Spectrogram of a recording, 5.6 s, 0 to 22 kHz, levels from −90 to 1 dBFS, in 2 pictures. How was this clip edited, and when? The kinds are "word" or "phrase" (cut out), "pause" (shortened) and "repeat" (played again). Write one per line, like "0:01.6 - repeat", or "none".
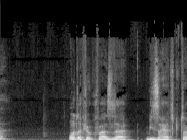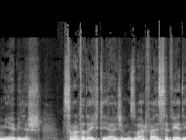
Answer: none

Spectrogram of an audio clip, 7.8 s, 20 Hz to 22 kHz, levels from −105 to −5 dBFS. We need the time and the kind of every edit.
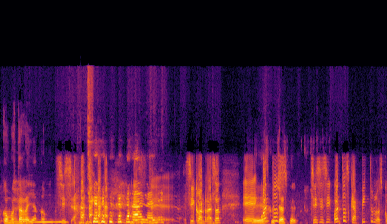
none

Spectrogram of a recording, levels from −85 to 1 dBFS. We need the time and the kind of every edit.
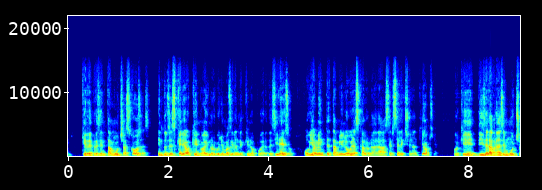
none

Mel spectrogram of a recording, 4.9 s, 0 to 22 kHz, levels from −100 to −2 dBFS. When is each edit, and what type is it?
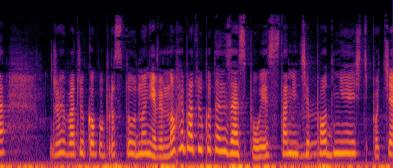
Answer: none

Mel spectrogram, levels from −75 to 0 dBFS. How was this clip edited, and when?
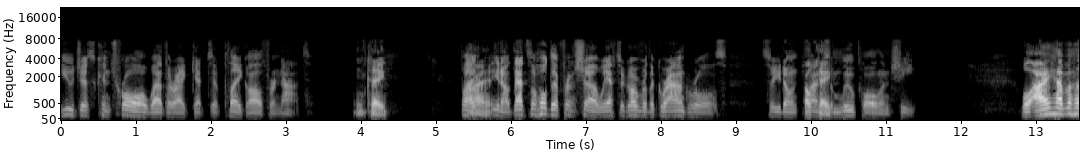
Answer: none

